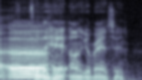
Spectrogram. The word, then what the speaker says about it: Gudbranson: We saw how do you pronounce his name? Gudbranson. – Yeah. Gudbranson with a 26 minute penalty, and he only got a one game suspension.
